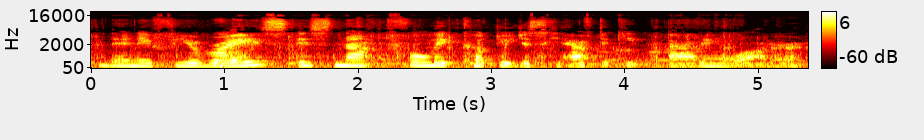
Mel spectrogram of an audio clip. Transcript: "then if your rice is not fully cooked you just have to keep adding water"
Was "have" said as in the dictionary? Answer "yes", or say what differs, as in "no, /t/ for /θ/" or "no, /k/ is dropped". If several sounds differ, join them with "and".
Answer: no, /f/ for /v/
